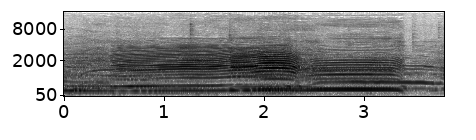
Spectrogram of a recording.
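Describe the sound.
A cow moos in one long, loud, low call that holds steady for several seconds, with no other sounds.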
